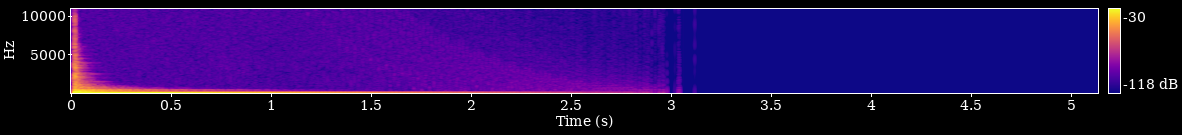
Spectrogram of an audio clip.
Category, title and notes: Music > Solo percussion
Med-low Tom - Oneshot 37 12 inch Sonor Force 3007 Maple Rack
acoustic, beat, drum, drumkit, drums, flam, kit, loop, maple, Medium-Tom, med-tom, oneshot, perc, percussion, quality, real, realdrum, recording, roll, Tom, tomdrum, toms, wood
